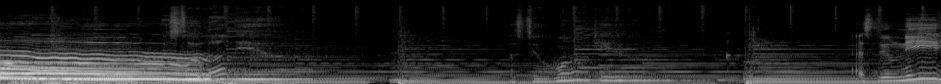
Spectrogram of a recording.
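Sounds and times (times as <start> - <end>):
people howling like wolves: 0.0 - 3.1.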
